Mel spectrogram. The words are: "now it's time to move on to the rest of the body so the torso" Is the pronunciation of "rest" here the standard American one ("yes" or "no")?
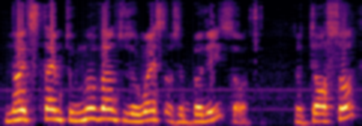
no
